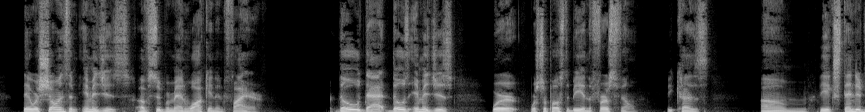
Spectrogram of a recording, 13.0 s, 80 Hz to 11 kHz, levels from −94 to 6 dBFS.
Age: 30-49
